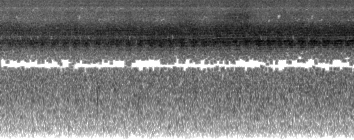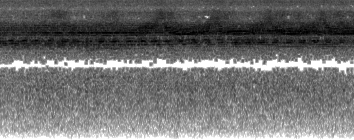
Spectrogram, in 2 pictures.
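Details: Cicadas singing in the Atlantic Forest at Sítio das Mulatas, Araras, Petrópolis, Rio de Janeiro, Brazil: a dense, steady, high-pitched buzzing drone running without break and slowly swelling louder, with a soft hiss underneath.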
